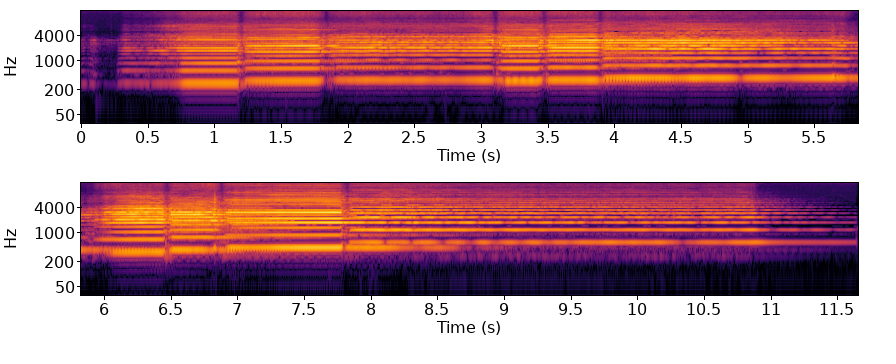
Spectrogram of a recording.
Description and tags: A sad violin lick
acoustic, sad, violin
